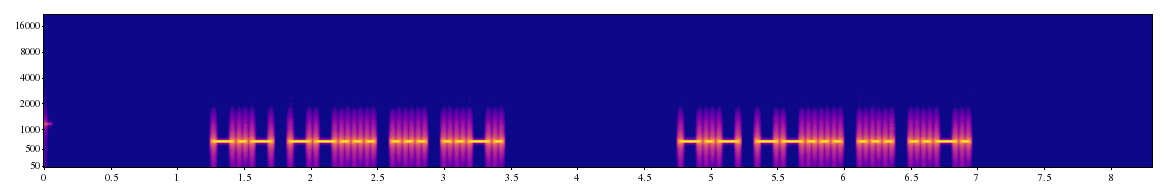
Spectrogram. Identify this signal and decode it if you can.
Morse code, heard as a keyed tone, about 25 wpm, 700 Hz. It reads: K7SF K7SF
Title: Easy Call Signs Repeated 2x - 25wpm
